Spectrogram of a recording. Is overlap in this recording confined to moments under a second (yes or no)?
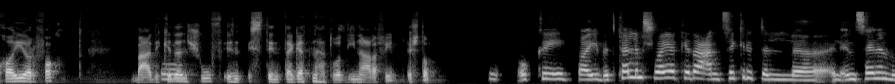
yes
